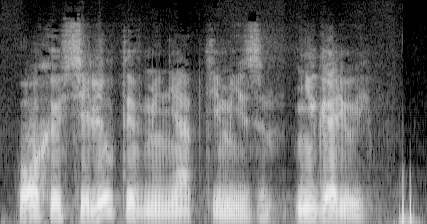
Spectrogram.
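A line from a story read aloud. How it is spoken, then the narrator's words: Plain. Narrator (Russian): сказал Мазур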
